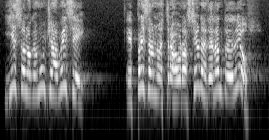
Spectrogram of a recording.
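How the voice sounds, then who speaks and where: A man's voice: very high voice, normal speed. A man preaching a sermon in a church, earnest and personal, sharing his own story and addressing the congregation as brothers. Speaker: pastor.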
